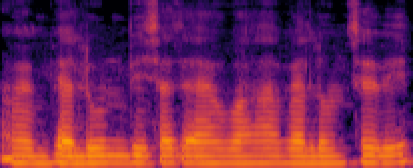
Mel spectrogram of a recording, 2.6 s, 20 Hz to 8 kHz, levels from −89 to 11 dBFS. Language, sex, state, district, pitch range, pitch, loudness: Hindi, male, Bihar, Samastipur, 125-130 Hz, 130 Hz, -18 LUFS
